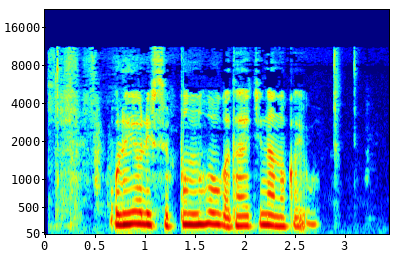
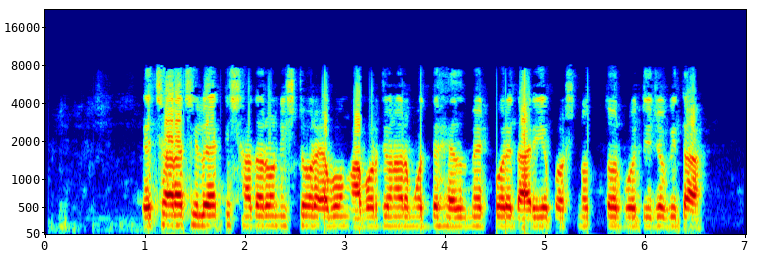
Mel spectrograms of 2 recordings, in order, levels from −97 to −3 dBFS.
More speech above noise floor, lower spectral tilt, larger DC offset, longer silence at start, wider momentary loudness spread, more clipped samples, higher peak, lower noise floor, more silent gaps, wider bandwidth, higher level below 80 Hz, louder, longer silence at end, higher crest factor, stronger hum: second, 37 dB vs 44 dB; first, -6.5 dB/octave vs -5 dB/octave; neither; second, 0.1 s vs 1 s; first, 19 LU vs 8 LU; neither; about the same, 0 dBFS vs 0 dBFS; second, -50 dBFS vs -57 dBFS; neither; first, 11.5 kHz vs 7.8 kHz; about the same, -54 dBFS vs -56 dBFS; about the same, -14 LUFS vs -13 LUFS; about the same, 0.5 s vs 0.45 s; about the same, 14 dB vs 14 dB; neither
